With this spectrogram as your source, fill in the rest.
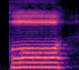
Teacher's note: Bila sebut qaf mesti kena baca dengan keadaan tebal. Pangkal lidah terangkat sebab dia huruf yang istial.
